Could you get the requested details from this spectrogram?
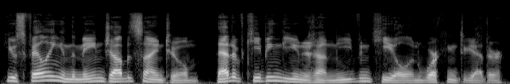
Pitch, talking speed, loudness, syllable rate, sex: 115 Hz, 260 wpm, -20 LUFS, 6.5 syllables/s, male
